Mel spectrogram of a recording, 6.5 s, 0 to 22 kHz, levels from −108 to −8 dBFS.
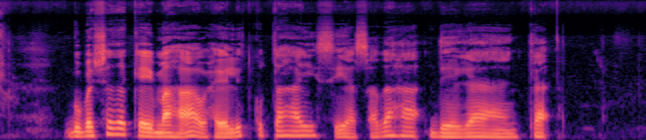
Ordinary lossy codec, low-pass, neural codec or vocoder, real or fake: none; none; none; real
